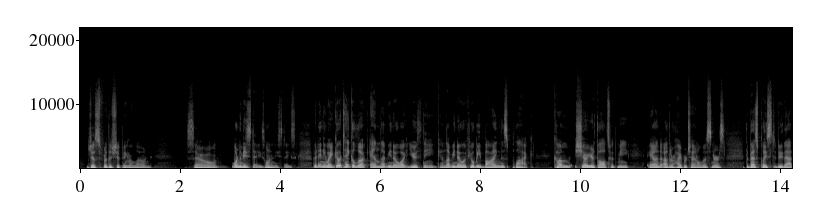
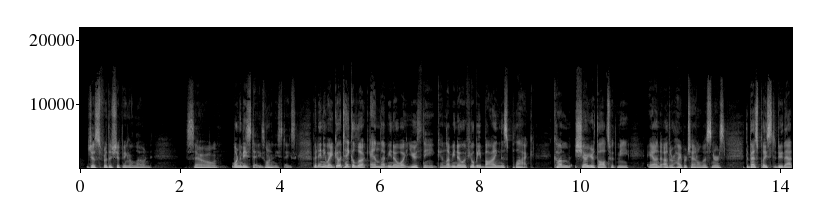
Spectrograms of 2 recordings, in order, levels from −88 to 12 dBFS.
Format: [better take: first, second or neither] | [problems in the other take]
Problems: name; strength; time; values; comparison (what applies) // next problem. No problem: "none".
second | muffled; slightly; fading above 1.5 kHz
